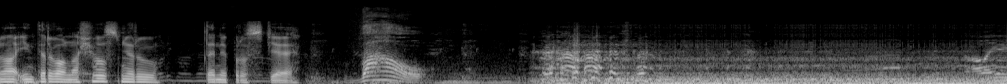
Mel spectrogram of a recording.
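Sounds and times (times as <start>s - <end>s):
car cabin road and engine rumble: 3.0s - 10.0s.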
